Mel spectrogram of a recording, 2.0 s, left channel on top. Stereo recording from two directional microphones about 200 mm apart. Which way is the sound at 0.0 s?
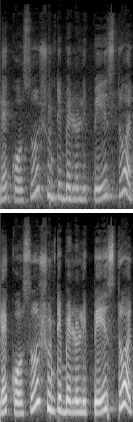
40° right (ahead or behind).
